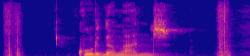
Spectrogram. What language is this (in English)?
Catalan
